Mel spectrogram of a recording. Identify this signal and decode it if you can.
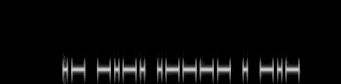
Morse code, heard as a keyed tone, about 36 wpm, 700 Hz. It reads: AC1EK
